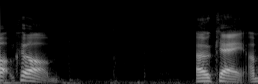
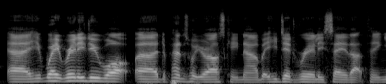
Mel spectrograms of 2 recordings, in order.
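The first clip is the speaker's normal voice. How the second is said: ordinary talk, nothing marked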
